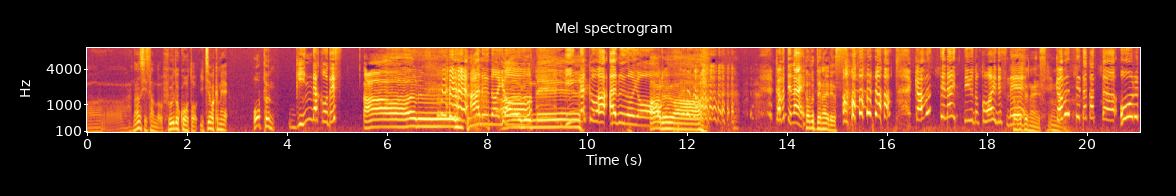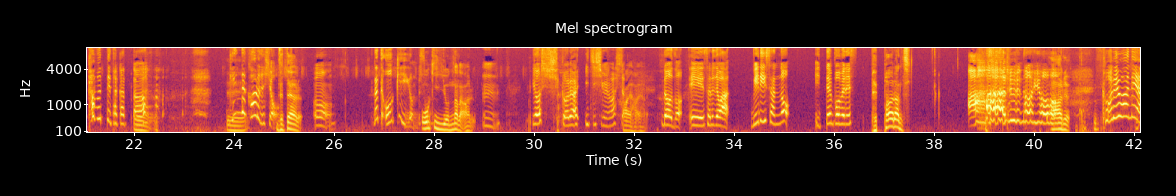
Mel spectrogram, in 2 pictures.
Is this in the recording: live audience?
no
